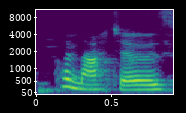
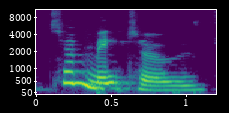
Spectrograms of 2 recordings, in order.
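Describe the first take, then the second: First: The word is said in a British accent. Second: The word is said in an American accent.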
